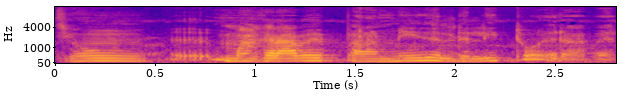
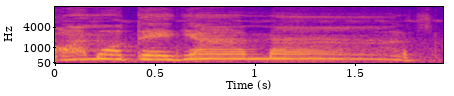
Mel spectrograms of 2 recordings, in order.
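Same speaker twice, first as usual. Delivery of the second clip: mock very high, far-carrying call, llamas drawn out; 9 semitones higher than usual. Recalling a man shouting after her as she walked down the hallway: retelling a shout. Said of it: "escuchaba que él gritaba".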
